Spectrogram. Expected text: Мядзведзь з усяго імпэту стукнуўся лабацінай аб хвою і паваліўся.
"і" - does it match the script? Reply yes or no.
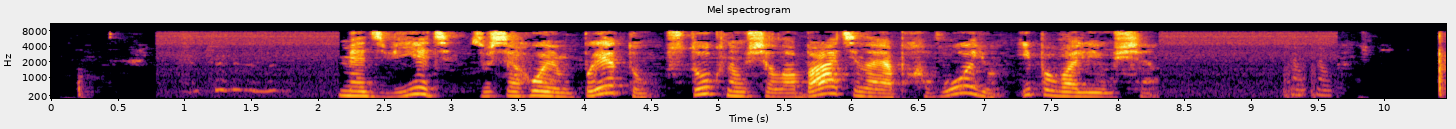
yes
